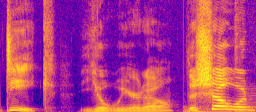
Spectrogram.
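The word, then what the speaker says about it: DiC: it was on, just being the start of Deke Entertainment's involvement in Mario content. Yes, this is pronounced Deke, you weirdo.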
